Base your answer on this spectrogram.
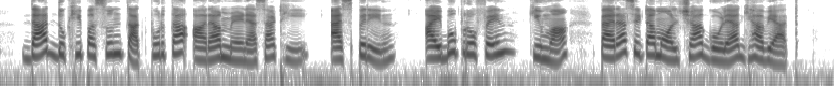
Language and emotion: Marathi, neutral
